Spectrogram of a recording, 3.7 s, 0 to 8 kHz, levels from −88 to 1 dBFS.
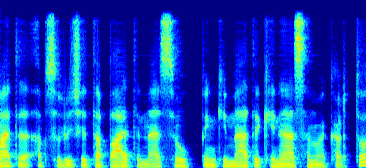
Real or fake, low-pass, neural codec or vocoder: fake; 7.2 kHz; codec, 16 kHz, about 1 kbps, DyCAST, with the encoder's durations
